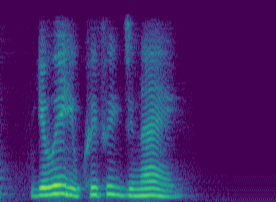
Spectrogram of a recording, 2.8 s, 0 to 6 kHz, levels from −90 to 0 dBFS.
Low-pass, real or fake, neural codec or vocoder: 5.4 kHz; fake; codec, 16 kHz, about 1 kbps, DyCAST, with the encoder's durations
